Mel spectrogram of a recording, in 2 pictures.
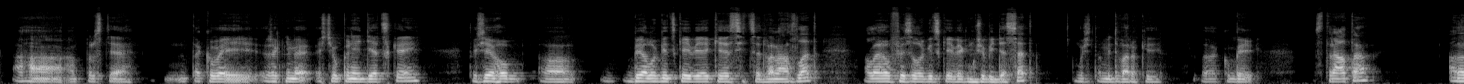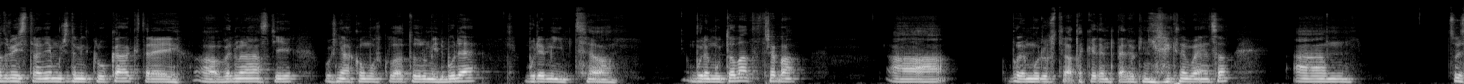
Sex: male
